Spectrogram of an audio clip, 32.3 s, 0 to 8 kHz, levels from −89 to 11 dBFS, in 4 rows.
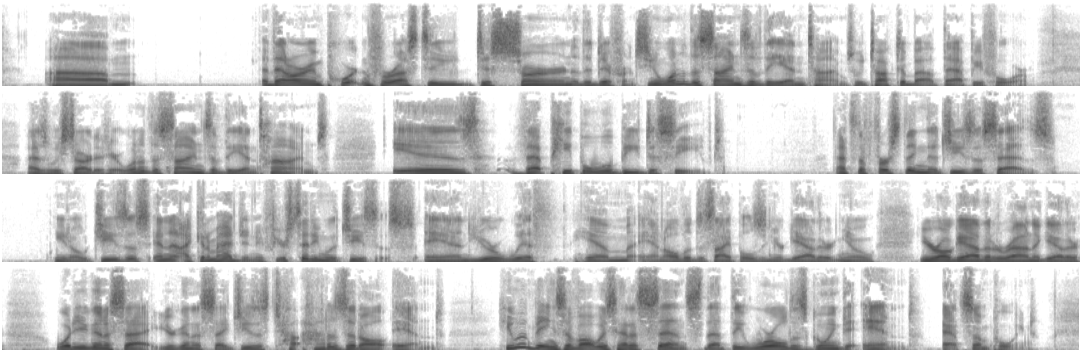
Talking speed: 210 wpm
